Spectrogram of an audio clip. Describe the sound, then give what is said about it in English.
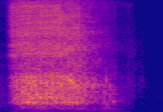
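A blender blending chocolate cake whirs for just over a second, a loud, steady, coarse grinding roar that starts abruptly, wavers slightly near the end and then cuts off. No one speaks. “Chocolate cake goes into a blender.”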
